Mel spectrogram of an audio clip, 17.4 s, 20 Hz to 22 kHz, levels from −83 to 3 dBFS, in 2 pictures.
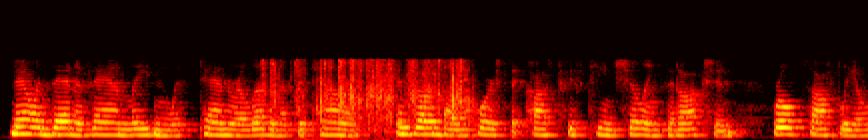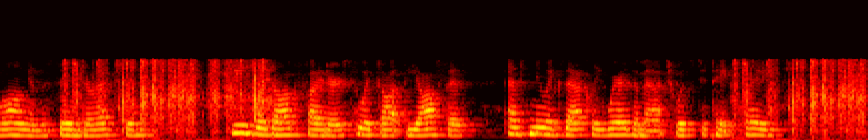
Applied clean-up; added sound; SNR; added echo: none; Cutlery, silverware; 14 dB; reverberation time 0.5 s.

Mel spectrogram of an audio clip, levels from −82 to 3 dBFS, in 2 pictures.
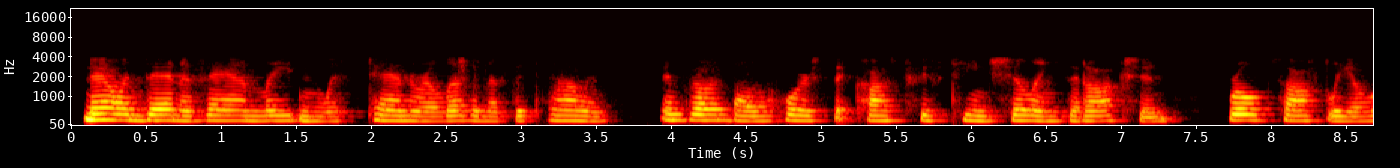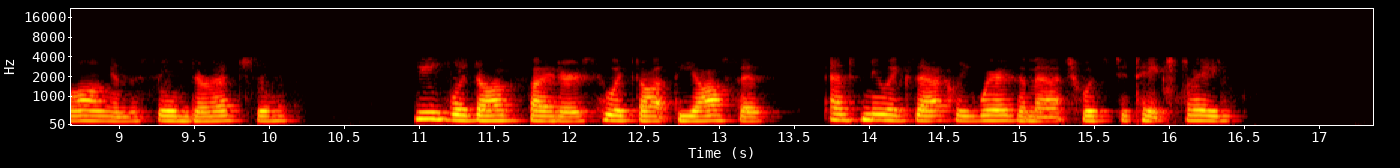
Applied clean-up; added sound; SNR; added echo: neural mask model DeepFilterNet 3.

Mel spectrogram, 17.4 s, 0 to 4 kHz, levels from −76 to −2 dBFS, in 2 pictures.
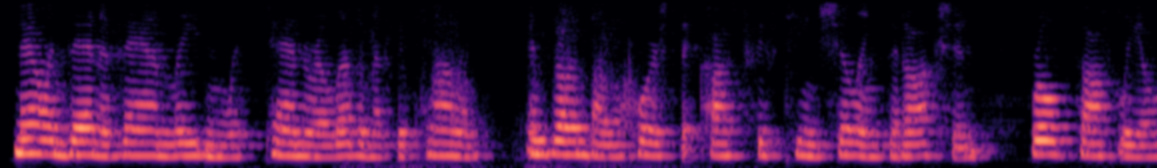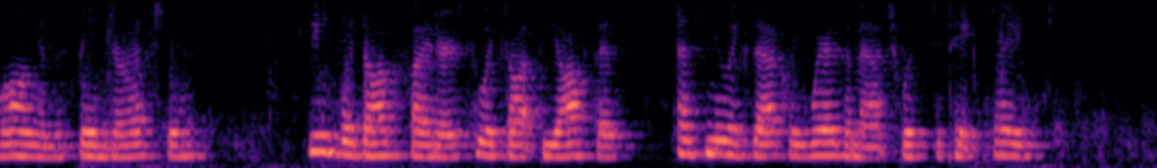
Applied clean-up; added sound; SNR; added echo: neural separator model SepFormer DNS4.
